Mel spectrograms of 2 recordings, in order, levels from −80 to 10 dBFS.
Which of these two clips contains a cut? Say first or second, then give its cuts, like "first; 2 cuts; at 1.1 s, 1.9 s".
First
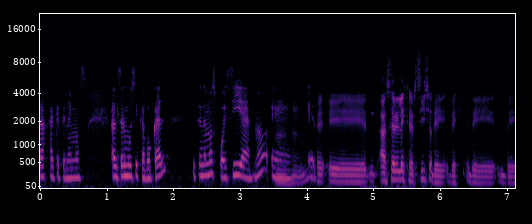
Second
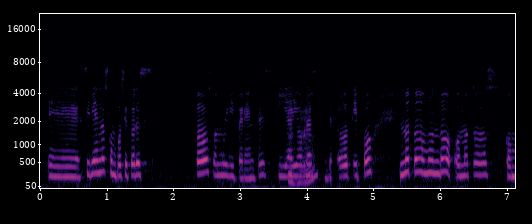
first; 2 cuts; at 4.1 s, 5.8 s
